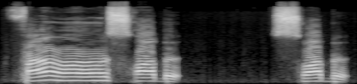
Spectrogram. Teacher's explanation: On the ba we make qalqala, which is the strong qalqala here.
